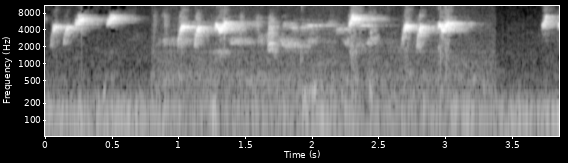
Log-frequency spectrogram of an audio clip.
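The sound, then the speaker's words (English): A brown gerygone, also called the brown warbler, calls in quick, high, chattering phrases, a series of bright tweeting notes in short bursts with brief pauses, clear against a quiet background. “Gorgeous Brown Gerygone is Wildlife in Focus”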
